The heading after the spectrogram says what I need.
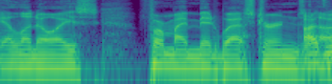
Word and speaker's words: Illinois: French word and the the s is silent, but I just say Illinois for my Midwestern.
